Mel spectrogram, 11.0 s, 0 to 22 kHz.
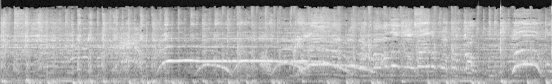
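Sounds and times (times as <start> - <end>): disco backing track: 0.0 - 11.0
crowd cheering and whooping: 1.2 - 8.4, 10.2 - 11.0.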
